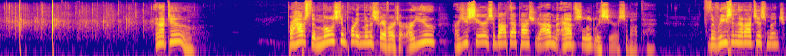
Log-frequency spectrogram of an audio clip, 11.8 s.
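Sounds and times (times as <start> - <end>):
audience clapping: 0.0 - 2.6
speech: 2.3 - 3.0, 4.3 - 9.9, 10.6 - 11.7.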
